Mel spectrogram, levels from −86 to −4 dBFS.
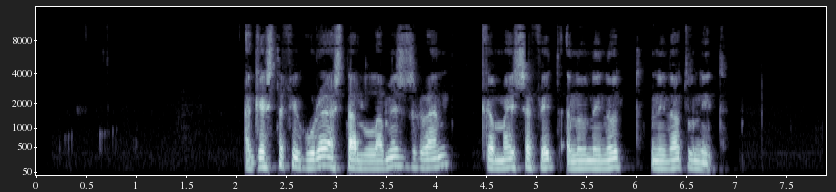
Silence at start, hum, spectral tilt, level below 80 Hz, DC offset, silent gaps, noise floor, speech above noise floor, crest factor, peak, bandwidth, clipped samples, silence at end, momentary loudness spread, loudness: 2.1 s; none; -5.5 dB/octave; -64 dBFS; under 0.1%; none; -75 dBFS; 54 dB; 22 dB; -2 dBFS; 11.5 kHz; under 0.1%; 1.15 s; 9 LU; -22 LUFS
